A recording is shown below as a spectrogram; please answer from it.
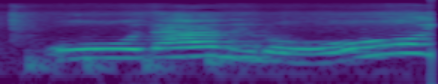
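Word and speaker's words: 옷 안: 그래서 시옷의 대표음이 디귿이라고 했으니까 얘는 5단으로 이렇게 발음이 돼야 되는 거야.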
